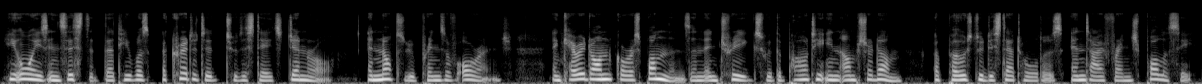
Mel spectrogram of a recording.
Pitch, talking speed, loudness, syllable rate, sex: 200 Hz, 180 wpm, -17 LUFS, 6.0 syllables/s, female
